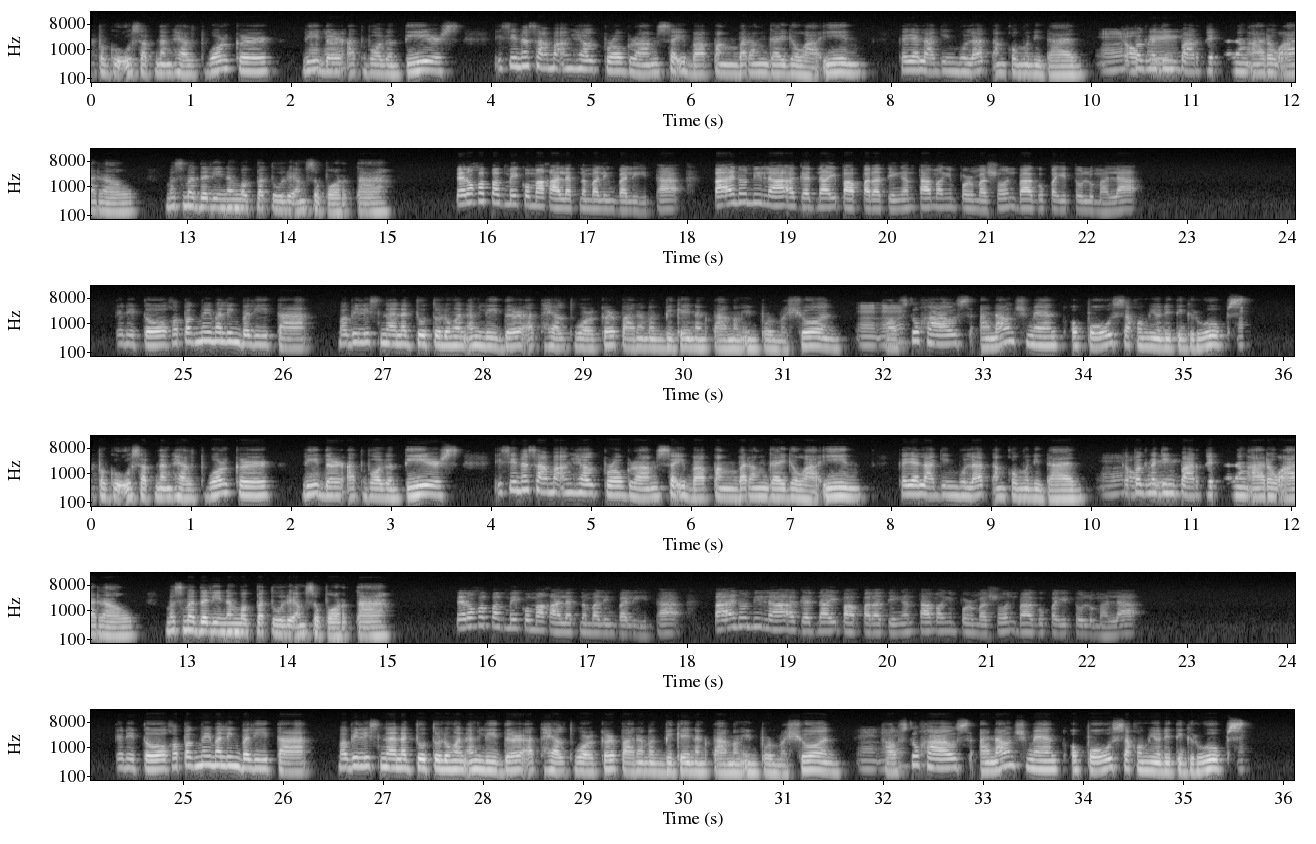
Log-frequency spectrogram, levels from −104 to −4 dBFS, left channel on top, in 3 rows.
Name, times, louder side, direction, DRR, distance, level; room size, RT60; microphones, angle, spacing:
voice 1, 0.0-1.8 2.1-3.7 4.0-7.7 8.1-9.9 10.3-11.1 11.3-12.5 12.8-15.0 24.3-26.2 26.6-31.6 32.0-35.6, right 3 dB, 35° right, 0.4 m, -28 dB
voice 2, 2.2-2.6 10.1-10.9 15.7-17.9 18.3-22.5 31.8-32.2 35.6-35.7, left 6 dB, 65° left, 0.5 m, -32 dB
4.9 x 2.4 x 3.7 m
head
